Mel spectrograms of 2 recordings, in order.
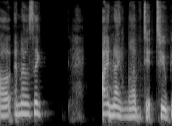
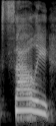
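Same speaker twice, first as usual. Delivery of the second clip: calling out; 7 semitones higher than usual. Retold or imitated. Crowd greets her by name.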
